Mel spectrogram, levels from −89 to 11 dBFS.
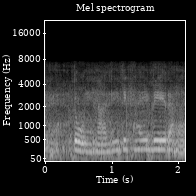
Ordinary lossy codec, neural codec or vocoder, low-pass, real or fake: none; codec, 16 kHz, 4.8 kbps, FACodec; none; fake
